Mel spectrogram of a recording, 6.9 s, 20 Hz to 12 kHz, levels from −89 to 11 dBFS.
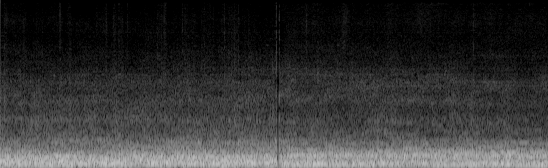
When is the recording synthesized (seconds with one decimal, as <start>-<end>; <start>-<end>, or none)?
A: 0.0-6.9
